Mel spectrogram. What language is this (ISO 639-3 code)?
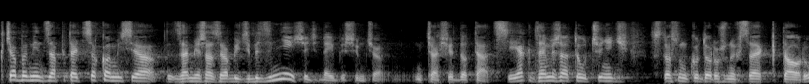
pol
